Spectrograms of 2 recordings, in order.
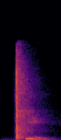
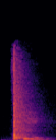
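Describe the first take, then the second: First: Tea said very loud as one clapped beat; clapped syllable. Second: Said in the usual way. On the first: Shown as a demonstration. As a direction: punch Tea out as a single beat. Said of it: "Let's try to clap again". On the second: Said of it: "Let's try it again".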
